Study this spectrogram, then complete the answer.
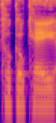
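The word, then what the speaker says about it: CocoCay: their perfect day at CoCo K I don't understand why they don't call it key because it's I think pronounced key but anyways uh perfect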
